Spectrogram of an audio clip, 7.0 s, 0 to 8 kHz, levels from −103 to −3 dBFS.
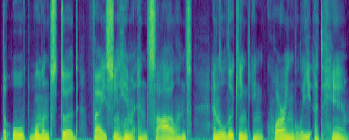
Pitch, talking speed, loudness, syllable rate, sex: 140 Hz, 110 wpm, -17 LUFS, 3.5 syllables/s, male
